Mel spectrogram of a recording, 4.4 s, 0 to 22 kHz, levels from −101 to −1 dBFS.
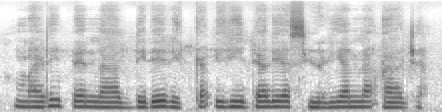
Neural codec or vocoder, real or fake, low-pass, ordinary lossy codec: codec, 44.1 kHz, 3.4 kbps, Pupu-Codec; fake; none; none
